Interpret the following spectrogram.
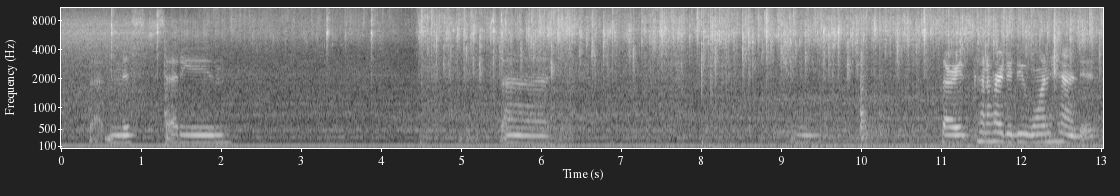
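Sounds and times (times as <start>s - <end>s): shower head water spraying: 0.0s - 13.0s.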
